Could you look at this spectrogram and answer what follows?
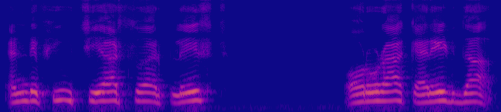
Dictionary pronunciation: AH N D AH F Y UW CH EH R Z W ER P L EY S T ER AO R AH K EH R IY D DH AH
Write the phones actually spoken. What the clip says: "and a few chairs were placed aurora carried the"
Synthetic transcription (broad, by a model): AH N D AH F Y UW CH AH R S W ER P L EY S T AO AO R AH K EH R IY D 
